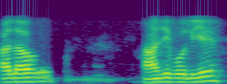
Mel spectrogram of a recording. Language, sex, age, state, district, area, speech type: Urdu, male, 30-45, Uttar Pradesh, Gautam Buddha Nagar, urban, conversation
